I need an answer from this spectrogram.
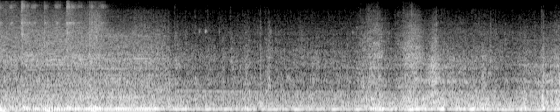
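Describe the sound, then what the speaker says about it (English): A Ford Model A rolling down Woodward Avenue: a loud, steady engine drone with a sharp drop in low rumble partway through as the driver double-clutches into a lower gear, then continued driving noise. "Oh, nice double clutch downshift."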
